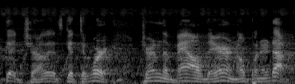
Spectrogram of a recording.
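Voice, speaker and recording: A man's voice: mid-range voice, brisk, close to an everyday voice. A man playing a gleeful, sneering villain boss in a melodramatic radio comedy, chuckling and impatient. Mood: impatient scheming. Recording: echoey, with loud background noise.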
